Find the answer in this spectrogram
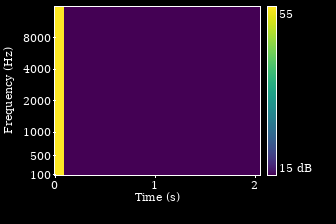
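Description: Silence: the audio track is empty.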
